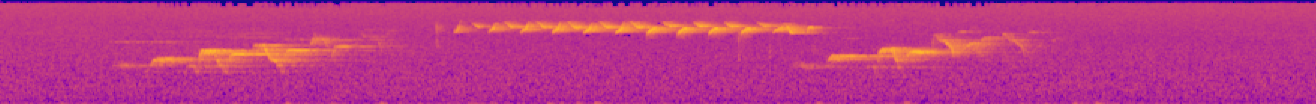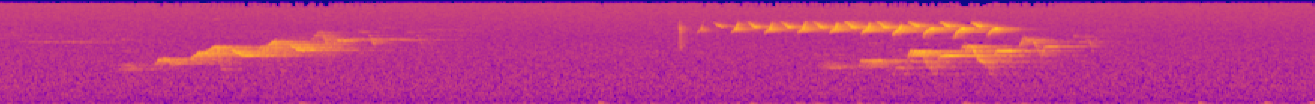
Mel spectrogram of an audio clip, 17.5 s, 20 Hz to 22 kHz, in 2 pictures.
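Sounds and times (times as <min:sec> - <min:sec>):
black-and-white warbler song: 0:00.7 - 0:07.2, 0:08.7 - 0:11.9, 0:13.2 - 0:16.3.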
